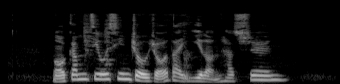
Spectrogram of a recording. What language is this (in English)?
Cantonese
